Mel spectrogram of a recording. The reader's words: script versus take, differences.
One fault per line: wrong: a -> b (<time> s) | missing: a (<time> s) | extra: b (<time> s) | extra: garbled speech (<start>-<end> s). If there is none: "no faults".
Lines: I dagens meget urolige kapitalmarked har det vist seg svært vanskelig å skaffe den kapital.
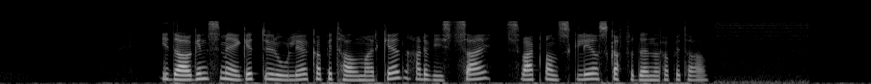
no faults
